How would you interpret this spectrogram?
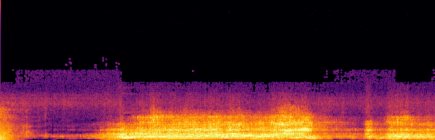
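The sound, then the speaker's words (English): A car engine revs up loudly and accelerates, its pitch climbing for a few seconds before easing off, then surging again briefly. No one speaks. “First, I didn't think I'd pushed him hard enough to get him in front of that other car.”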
